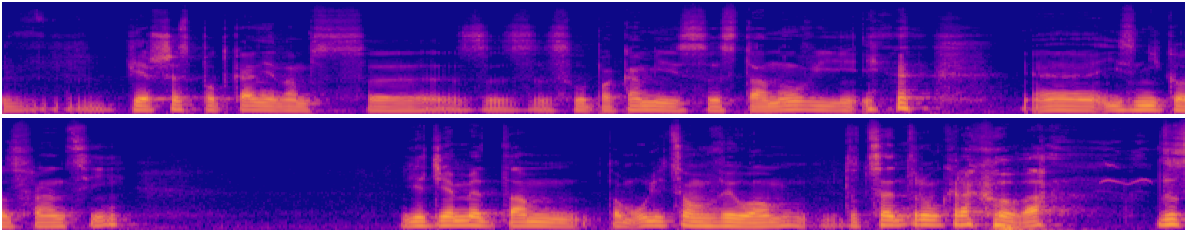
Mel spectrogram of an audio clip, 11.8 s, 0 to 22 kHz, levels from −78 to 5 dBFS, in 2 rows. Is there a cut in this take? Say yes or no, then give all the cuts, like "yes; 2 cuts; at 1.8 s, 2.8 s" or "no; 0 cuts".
no; 0 cuts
